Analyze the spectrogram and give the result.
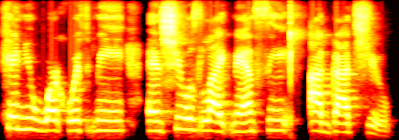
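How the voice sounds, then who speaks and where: A woman's voice: a little high, fairly even intonation, measured pace. Emotional woman sharing her faith story. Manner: emotional, faith-filled, repeats words for emphasis. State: teary, near crying. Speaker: podcast host. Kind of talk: personal testimony, casual talk.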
